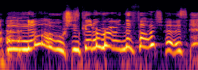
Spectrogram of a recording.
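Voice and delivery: aunt at the wedding dreading ruined photos; panicked aunt. Retold or imitated. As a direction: voice the aunt's dread about the photos. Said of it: "full of English dread, is like".

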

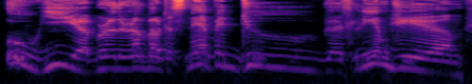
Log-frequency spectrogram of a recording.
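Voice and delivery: a hint of a gruff wrestler's growl; lightly voiced Macho Man promo. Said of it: "It's Macho Man Randy Savage".

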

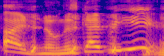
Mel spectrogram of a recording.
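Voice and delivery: high-pitched mock bragging; hammed-up old-pal swagger; puffed-up confidence. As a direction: puff your chest out and boast. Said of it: "like, puffing your chest out".

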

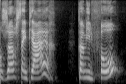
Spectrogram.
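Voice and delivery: Georges Saint-Pierre said slowly in Quebec French, ZHORZH san-PYAIR; slow, proper French Georges Saint-Pierre; Quebec French pronunciation. Shown as a demonstration. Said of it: "je veux dire ton nom".

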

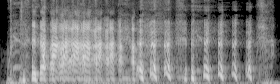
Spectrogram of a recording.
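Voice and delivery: long, high burst of laughter. Real, not acted. Host cracks up at his own answer, laughing long. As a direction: crack up and let the laugh tail off.

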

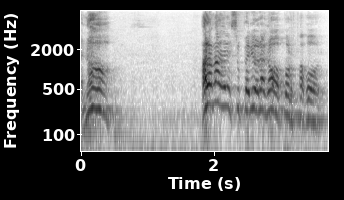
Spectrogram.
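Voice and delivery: high, loud pleading cry; frantic pleading. Acted. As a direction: beg them desperately to spare her. Nun begs the intruders. (súplica aguda y desesperada)

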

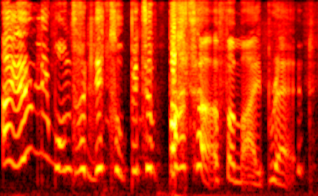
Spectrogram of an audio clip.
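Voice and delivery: high, loud mock wail; plaintive whimpering. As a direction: wail it like a spoilt, wronged king. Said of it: "he whimpered".

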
